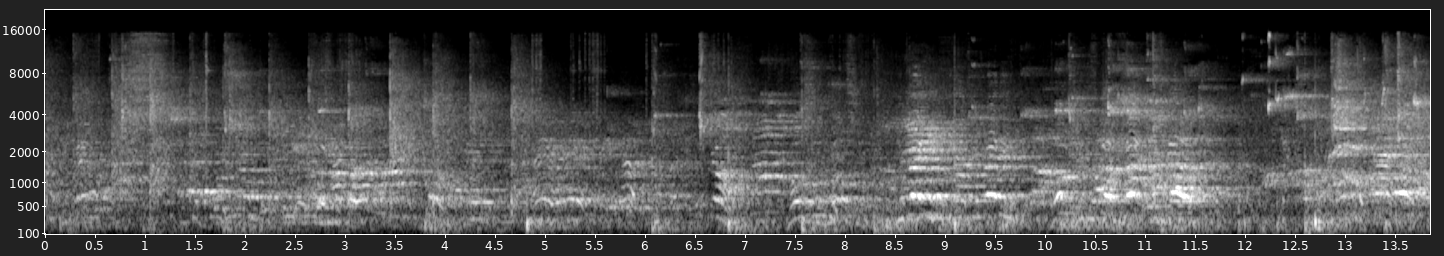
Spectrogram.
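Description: Young players shout and call out to each other.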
